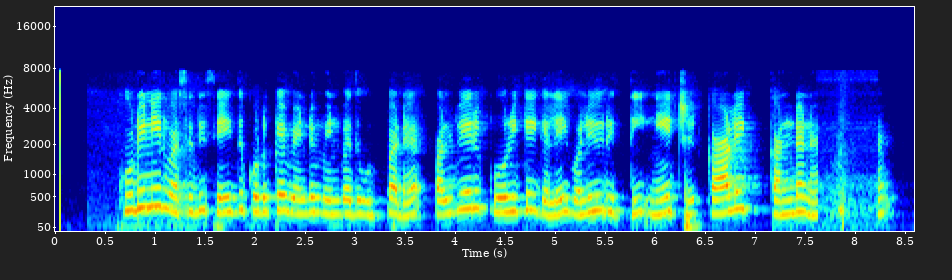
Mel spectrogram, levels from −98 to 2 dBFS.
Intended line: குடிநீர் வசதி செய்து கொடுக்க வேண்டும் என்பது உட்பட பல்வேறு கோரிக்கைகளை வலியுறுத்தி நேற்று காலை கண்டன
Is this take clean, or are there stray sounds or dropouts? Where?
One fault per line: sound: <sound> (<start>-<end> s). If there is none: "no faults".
sound: whoosh (7.7-8.0 s)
